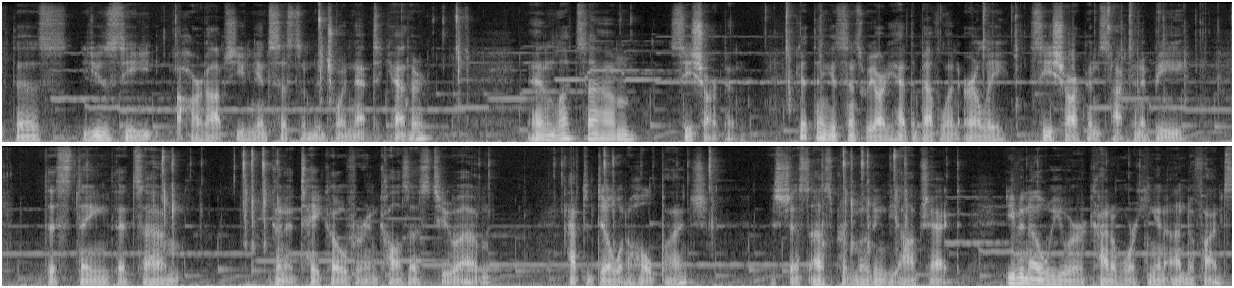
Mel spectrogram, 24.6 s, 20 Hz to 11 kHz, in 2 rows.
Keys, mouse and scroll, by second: 0.9 click, 3.2 h, 3.3 middle click, 4.3 click, 4.6 q, 6.2 click, 7.3 middle click, 7.7 scroll down 2, 8.0 shift+middle click, 10.2 scroll up 1, 10.6 middle click, 11.1 Tab, 11.4 shift+middle click, 11.7 scroll up 1, 13.0 click, 13.9 2, 14.2 click, 14.7 g, 17.1 click, 18.0 click, 18.1 click, 18.4 g, 18.7 right click, 20.7 click, 20.7 ctrl+g, 21.2 Escape, 21.7 click.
